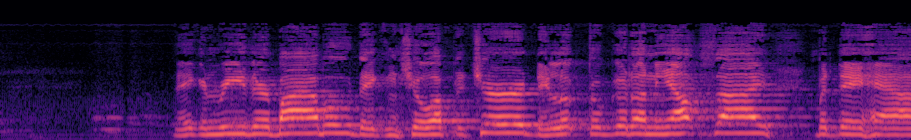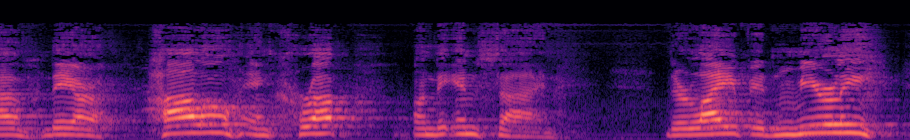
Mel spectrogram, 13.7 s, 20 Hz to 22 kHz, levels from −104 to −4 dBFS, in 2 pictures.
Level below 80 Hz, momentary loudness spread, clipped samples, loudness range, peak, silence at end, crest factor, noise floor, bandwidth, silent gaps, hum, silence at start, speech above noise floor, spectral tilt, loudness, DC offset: -78 dBFS; 15 LU; under 0.1%; 3 LU; -18 dBFS; 0.1 s; 20 dB; -75 dBFS; 11.5 kHz; none; none; 1.3 s; 39 dB; -5.5 dB/octave; -36 LUFS; under 0.1%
